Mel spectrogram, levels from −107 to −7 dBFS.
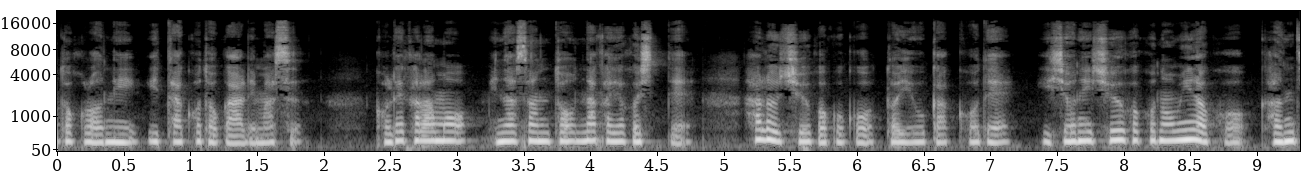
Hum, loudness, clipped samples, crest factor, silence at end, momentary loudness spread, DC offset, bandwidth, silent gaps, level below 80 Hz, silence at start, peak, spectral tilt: none; -29 LUFS; under 0.1%; 14 dB; 0 s; 10 LU; under 0.1%; 16 kHz; none; -62 dBFS; 0 s; -16 dBFS; -5 dB/octave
